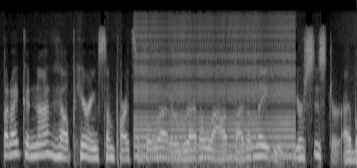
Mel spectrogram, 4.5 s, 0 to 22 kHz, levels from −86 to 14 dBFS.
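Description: A speech recording where the level never sits still: you can hear gain pumping throughout, with the background swelling in the pauses and ducking around 10 dB under each loud syllable, likely from the input gain being set far too hot and a fast limiter clamping down. From 1.68 to 3.7 s there's also GSM phone buzz, a harsh, raspy 217 Hz drone full of harmonics at about 5 dB below the speech. It holds steady, which fits a nearby phone on a call whose transmit bursts are being rectified by the audio circuitry.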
